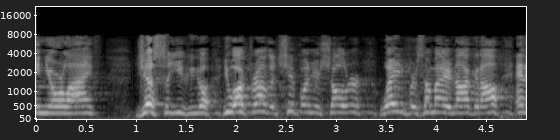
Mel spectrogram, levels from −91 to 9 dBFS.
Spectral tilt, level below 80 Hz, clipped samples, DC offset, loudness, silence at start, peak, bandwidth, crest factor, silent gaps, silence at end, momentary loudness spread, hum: -3 dB/octave; -66 dBFS; under 0.1%; under 0.1%; -25 LUFS; 0 s; -4 dBFS; 8 kHz; 20 dB; none; 0 s; 11 LU; none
